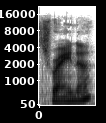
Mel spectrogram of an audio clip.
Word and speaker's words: trying: tryina Focus here and I believe that here even more reduction is happening because what you just explain yeah try du but we don't hear the sound here he drops it so all is left is tryina trying to focus here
